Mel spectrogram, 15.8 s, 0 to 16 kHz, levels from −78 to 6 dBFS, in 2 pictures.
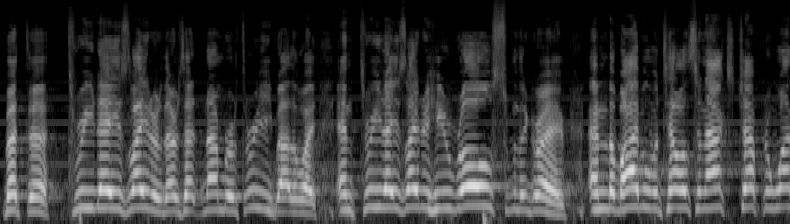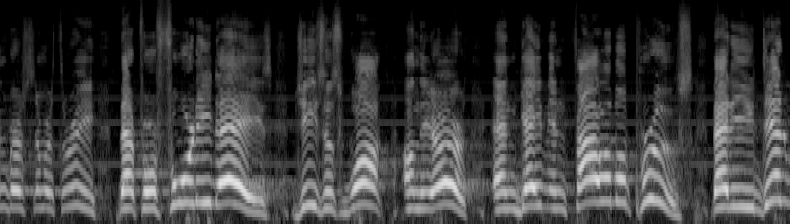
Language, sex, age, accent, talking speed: English, male, 50-69, American, 185 wpm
